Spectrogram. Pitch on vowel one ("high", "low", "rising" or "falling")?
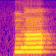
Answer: high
